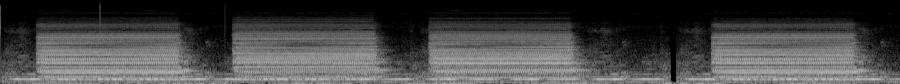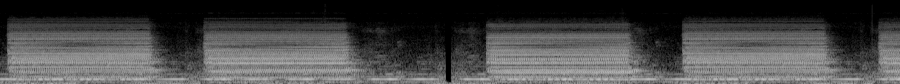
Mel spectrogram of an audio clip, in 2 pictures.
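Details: Sound-effect recording of a medical MRI scanner: loud droning buzz in repeated blocks about two seconds long separated by short pauses.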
